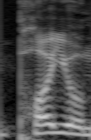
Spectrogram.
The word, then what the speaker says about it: Pollo: Also ein Beispiel: ein Wort wie Pollo mit Doppel-L, im Spanischen spricht man Doppel-L-J, im Argentinischen spricht man Sch und im Mexikanischen wieder anders.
